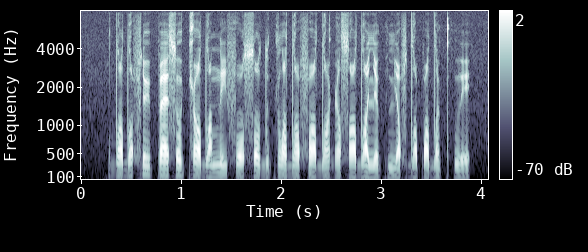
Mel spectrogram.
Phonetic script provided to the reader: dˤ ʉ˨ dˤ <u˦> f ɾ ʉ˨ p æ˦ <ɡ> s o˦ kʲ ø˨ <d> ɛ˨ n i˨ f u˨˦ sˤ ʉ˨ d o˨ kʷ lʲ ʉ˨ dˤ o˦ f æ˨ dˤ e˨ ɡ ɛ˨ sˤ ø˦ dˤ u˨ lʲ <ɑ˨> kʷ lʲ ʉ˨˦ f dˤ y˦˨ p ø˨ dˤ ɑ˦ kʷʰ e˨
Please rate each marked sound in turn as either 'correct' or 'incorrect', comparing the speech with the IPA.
correct, incorrect, incorrect, correct

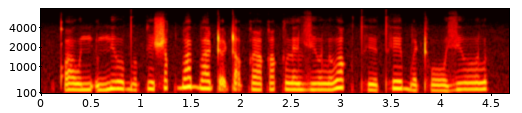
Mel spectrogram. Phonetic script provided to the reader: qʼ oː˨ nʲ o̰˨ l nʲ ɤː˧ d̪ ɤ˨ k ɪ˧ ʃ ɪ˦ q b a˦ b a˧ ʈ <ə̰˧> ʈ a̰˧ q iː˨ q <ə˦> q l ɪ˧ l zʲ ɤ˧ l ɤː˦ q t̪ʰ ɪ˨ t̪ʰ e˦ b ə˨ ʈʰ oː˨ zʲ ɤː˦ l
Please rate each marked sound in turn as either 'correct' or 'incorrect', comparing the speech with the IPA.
correct, incorrect

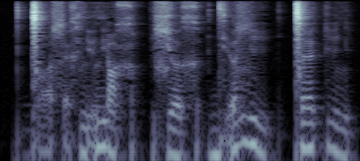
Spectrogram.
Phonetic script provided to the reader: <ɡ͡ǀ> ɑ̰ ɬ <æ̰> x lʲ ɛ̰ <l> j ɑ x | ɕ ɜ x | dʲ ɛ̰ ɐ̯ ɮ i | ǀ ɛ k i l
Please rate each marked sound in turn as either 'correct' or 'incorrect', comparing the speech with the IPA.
correct, correct, correct

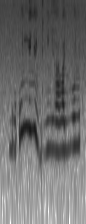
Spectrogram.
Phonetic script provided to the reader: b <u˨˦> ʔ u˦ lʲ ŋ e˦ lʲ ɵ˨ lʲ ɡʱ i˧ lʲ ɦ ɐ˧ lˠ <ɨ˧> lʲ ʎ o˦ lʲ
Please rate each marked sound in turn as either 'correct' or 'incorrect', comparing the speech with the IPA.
incorrect, correct

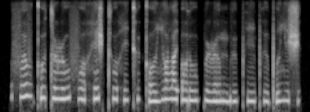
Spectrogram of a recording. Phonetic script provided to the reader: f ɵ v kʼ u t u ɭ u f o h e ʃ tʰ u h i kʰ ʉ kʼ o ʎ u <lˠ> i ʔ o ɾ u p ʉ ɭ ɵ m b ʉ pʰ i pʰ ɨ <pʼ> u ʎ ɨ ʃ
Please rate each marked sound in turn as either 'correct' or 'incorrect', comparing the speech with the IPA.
correct, correct

